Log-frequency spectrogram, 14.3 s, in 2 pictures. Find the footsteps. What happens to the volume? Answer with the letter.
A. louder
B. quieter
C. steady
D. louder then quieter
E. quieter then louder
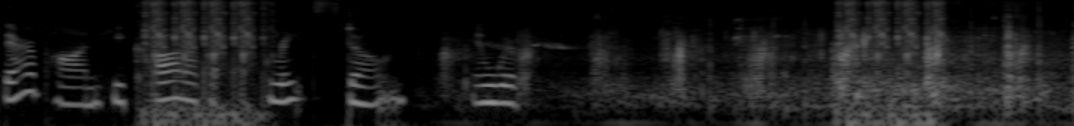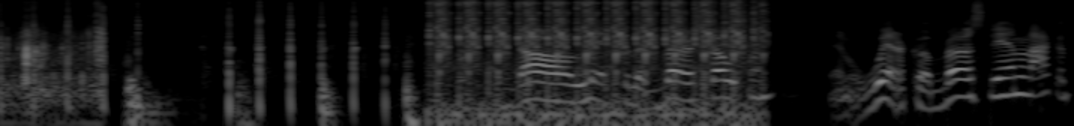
D.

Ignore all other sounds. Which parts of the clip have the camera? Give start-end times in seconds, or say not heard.
0.9-1.9, 5.5-6.3, 9.9-12.3.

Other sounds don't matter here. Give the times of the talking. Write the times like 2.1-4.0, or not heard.
0.0-3.5, 10.4-14.2.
